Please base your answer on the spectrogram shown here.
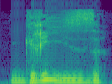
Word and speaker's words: grise: Gris, don't pronounce the S, but then for the feminine form, grise. Remember?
